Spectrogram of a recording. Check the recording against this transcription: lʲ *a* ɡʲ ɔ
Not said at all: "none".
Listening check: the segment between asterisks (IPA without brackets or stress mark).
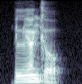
ã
